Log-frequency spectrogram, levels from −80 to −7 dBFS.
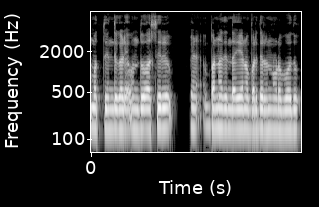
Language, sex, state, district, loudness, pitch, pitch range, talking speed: Kannada, male, Karnataka, Koppal, -17 LUFS, 140 Hz, 140-145 Hz, 100 wpm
